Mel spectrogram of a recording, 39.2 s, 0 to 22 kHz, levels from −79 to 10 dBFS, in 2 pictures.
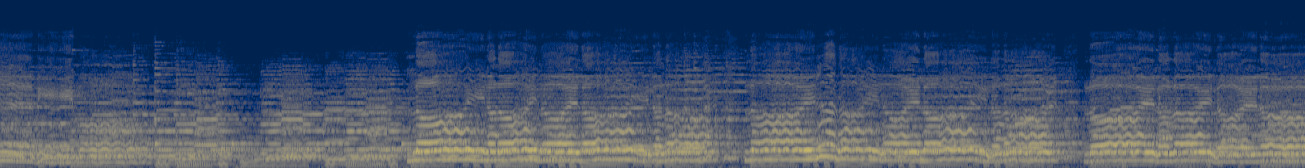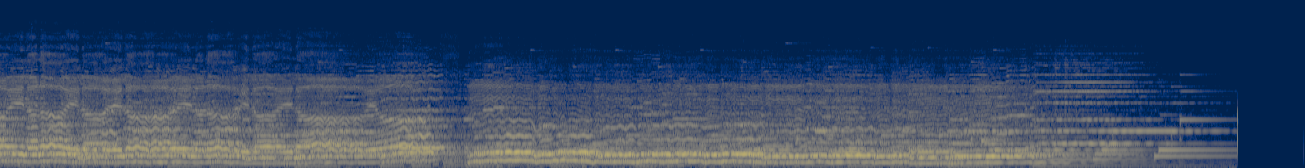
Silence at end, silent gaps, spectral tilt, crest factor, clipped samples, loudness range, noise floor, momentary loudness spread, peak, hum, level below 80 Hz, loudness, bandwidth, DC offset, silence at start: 1 s; none; -7.5 dB/octave; 16 dB; under 0.1%; 7 LU; under -90 dBFS; 10 LU; -4 dBFS; none; -46 dBFS; -20 LUFS; 10.5 kHz; under 0.1%; 0 s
